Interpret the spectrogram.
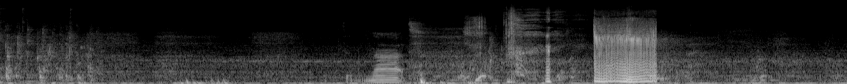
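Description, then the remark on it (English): A toilet plunger squelches wetly in a couple of bursts as a clogged toilet is plunged after flushing, one short gurgling pop and then a louder sloshing suck of water, with a few brief spoken words around it. “Whoopsie days. Plunging.”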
